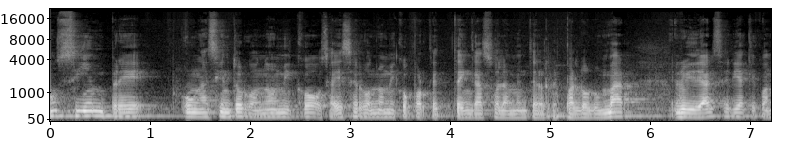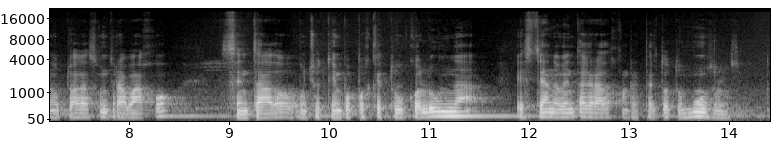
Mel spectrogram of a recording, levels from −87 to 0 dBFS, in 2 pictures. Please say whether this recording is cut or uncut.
cut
